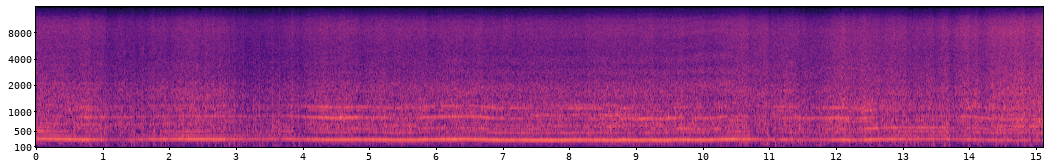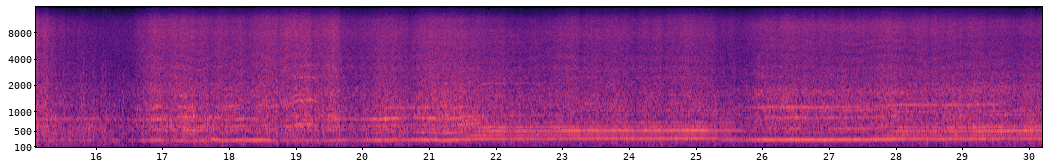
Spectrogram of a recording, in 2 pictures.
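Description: Watercraft engine running steadily at speed, one sustained note that eases off and picks back up a few times.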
